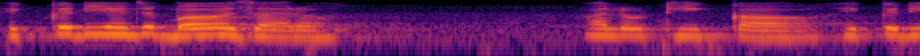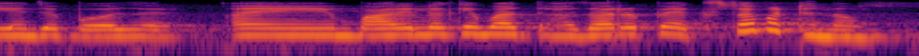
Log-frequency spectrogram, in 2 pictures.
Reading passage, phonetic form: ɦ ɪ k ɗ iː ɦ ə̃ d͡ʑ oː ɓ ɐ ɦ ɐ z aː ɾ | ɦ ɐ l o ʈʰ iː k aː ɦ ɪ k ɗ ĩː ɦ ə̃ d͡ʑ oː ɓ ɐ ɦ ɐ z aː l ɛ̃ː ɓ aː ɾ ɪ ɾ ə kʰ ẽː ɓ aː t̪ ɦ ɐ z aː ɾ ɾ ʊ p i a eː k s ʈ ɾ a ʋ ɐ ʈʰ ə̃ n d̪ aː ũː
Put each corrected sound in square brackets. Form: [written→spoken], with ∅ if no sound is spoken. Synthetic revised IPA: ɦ ɪ k ɗ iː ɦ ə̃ d͡ʑ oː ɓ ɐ ɦ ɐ z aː ɾ | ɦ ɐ l o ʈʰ iː k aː ɦ ɪ k ɗ [ĩː→iː] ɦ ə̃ d͡ʑ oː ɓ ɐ ɦ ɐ z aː [l→ɾ] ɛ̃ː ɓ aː ɾ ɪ [ɾ→l] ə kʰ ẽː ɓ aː [t̪→d̪] ɦ ɐ z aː ɾ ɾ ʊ p i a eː k s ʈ ɾ a ʋ ɐ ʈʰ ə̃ n d̪ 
